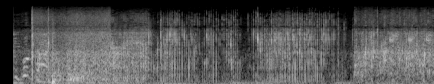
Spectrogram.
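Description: Water gushing out of a pipe outlet and splashing onto the ground, a loud rushing noise that surges and dips, with brief voices over it.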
